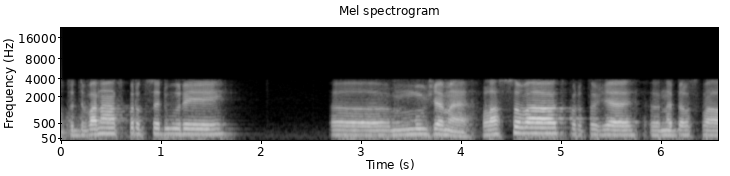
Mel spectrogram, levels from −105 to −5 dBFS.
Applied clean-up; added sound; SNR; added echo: neural mask model RNNoise.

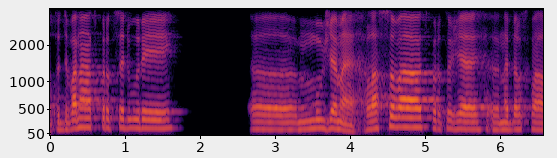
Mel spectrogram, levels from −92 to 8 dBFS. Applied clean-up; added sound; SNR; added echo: neural mask model Resemble Enhance denoiser.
